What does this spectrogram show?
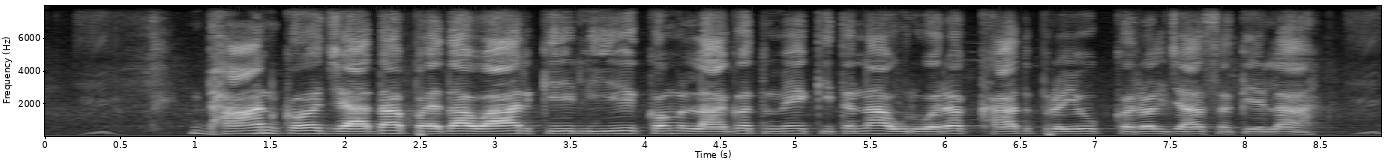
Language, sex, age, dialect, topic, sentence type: Bhojpuri, male, 25-30, Western, agriculture, question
